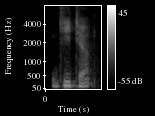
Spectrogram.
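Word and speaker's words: guitar: এই শব্দগুলোর ইউ সবসময় সাইলেন্ট থাকে, যেমন guest, গ্যাজ, গিটার, গার্ড, building, গিলটি, রগ, ভগ, বিস্কিট, টাং।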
